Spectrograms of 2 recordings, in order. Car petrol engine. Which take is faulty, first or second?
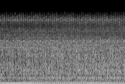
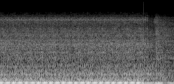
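second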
